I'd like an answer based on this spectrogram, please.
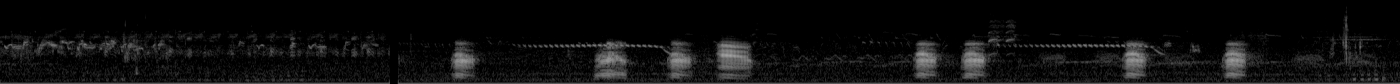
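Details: Indian bullfrog giving loud, pulsed, rasping croaks in separate bursts, about eight over ten seconds at uneven spacing, with a thin steady whistled tone and faint insect hum behind.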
